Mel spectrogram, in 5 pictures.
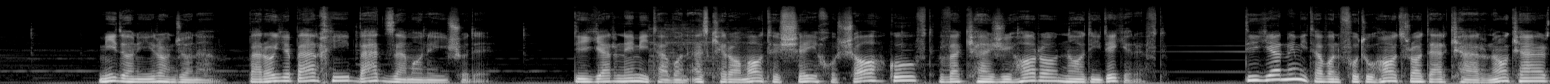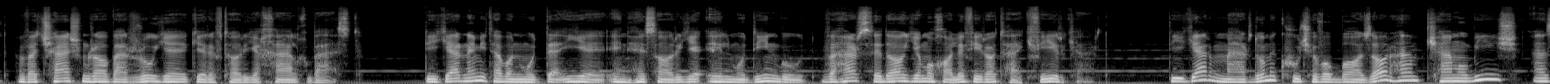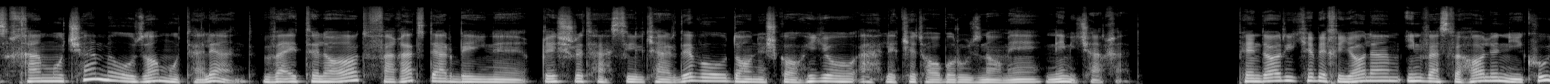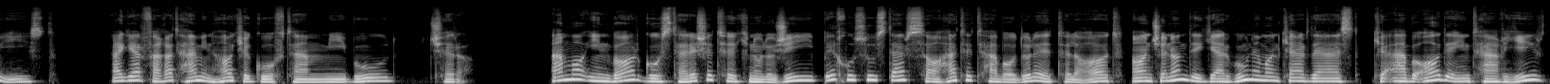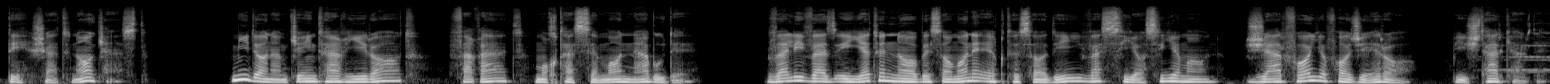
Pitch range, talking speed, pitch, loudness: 115-150 Hz, 110 wpm, 130 Hz, -17 LUFS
